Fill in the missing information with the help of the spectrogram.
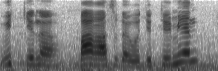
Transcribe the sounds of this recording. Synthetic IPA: wɵjt̪̚kʲe̞nɪ | bɑʁɑsəd̪ɑwɵt̪et̪ʰːeme̞n

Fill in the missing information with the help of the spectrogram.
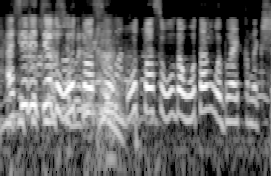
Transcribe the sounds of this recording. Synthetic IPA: æse̞ɾe̞t̪e̞ɾd̪ɪwo̞t̪̚pɑsəwo̞t̪̚bɑsəwo̞lˠd̪ɑwo̞t̪ɑɴʁo̞jbɪlˠɑjt̪̚qɑnd̪ɑkʲʰɪ̥ʃ

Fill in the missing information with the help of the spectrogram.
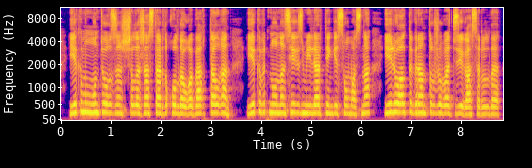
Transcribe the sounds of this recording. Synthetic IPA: je̞kʲɪməɴwo̞nt̪ʰoʁəzənʃəʒəlˠəʒɑst̪ɑɾd̪əqʰo̞lˠd̪ɑwʁɑbɑʁət̪ːɑlˠʁɑn | je̞kʲɪbʏt̪ɪnwo̞nːɑnse̞ɡʲɪzmilʲˠːiard̪̚t̪ʰe̞ŋɡʲe̞so̞mɑsənɑ | je̞luɑlˠt̪əɡrant̪ːəqʒo̞βɑʒʏze̞ɡʲɪɑsəɾəlˠd̪ə

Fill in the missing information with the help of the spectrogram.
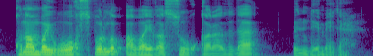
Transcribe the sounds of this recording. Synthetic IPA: qʰʊnɑmbɑjwoqə̥spʊɾlˠəpɑβɑjʁɑsuqʰːɑɾɑd̪əd̪ɑ | ʏnd̪e̞̰me̞̰d̪ɪ̰

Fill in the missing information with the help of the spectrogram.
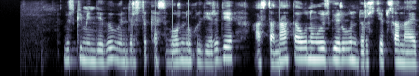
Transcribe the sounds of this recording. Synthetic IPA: wɵskʲe̞me̞nd̪e̞ɡʲɪwɵnd̪ɪɾɪst̪ɪkʲʰːæsɪpo̞ɾənwɵkʲɪld̪e̞ɾɪd̪e̞ | ɑ̰st̪ɑnɑːt̪ɑwənəɴwɵzɡʲe̞ɾuwɪnd̪ʊɾəsd̪e̞psɑnɑjd̪ə

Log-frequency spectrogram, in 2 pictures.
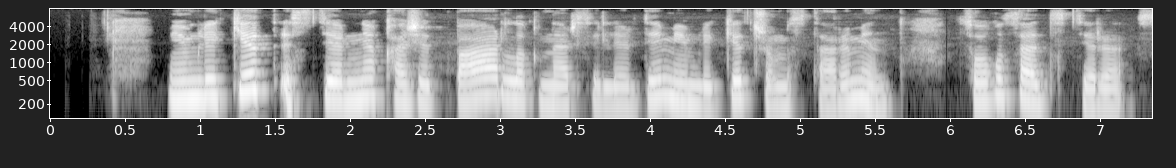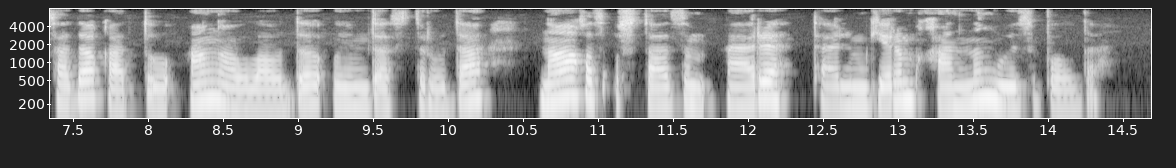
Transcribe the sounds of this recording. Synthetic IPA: me̞mle̞kʲe̞t̪ɪst̪e̞ɾɪne̞qʰɑʒe̞t̪̚bɑɾlˠəqnæɾse̞le̞ɾd̪e̞me̞mle̞kʲe̞t̪ʒ̥ʊməst̪ɑɾəme̞n | so̞ʁəsæd̪ɪ̥st̪e̞ɾɪsɑd̪ɑqɑt̪uɑɴɑwlˠɑwd̪əʔʊjəmd̪ɑst̪əɾud̪ɑ | nɑʁəzʊst̪ɑzəmæɾɪt̪ʰælɪmɡʲe̞ɾɪmχɑnːəɴwɵzɪbo̞lˠd̪ə

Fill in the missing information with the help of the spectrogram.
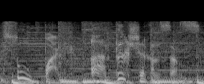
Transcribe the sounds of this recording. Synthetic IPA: supa̰kɑɾt̪əqʃɑʁəlˠsə̰ɴəz̥

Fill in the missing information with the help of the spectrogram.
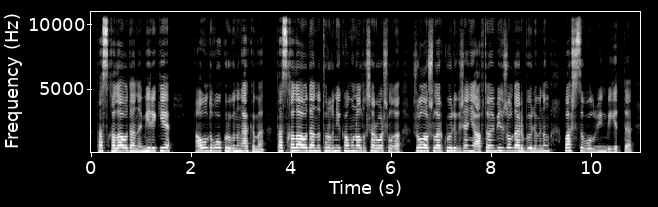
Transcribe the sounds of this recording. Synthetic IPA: t̪ʰɑsqɑlˠɑod̪ɑnəme̞ɾe̞kʲe̞ | ɑwəlˠd̪əqwokɾuɡʲɪnɪŋækʲɪmɪ | t̪ʰɑsqɑlˠɑowd̪ɑnət̪ʰʊɾʁənijkʰo̞munɑlˠd̪əqʃɑɾuɑʃəlˠəʁə | ʒ̥o̞lˠɑwʃəlˠɑɾkʲʰɵlɪɡʲɪʒæne̞aft̪o̞mobijlʒo̞lˠd̪ɑɾəbɵlɪmɪnɪŋ | bɑsʃə̥səbolˠəpe̞ŋbe̞kʲe̞t̪ːɪ

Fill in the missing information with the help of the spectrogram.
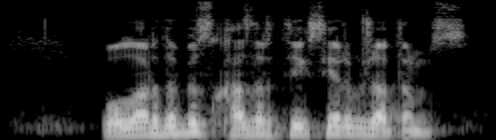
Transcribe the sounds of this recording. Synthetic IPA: wo̞lˠɑɾd̪əbɪzqʰɑzɪɾt̪ʰe̞kse̞ɾɪpʒɑt̪əɾməz

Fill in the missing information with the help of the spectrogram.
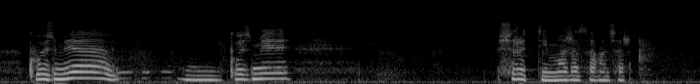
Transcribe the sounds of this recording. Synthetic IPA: kʲʰɵzɪme | kʲʰɵzɪme | ʏʃɪɾet̪̚d̪ejmɑʒɑsɑʁɑnʃɑɾ

